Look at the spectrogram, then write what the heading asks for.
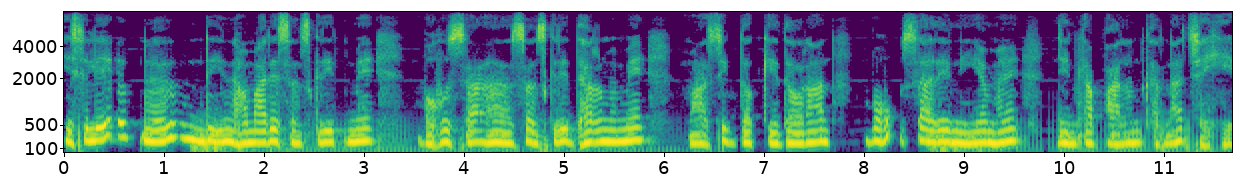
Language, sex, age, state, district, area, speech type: Hindi, female, 30-45, Uttar Pradesh, Ghazipur, rural, spontaneous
